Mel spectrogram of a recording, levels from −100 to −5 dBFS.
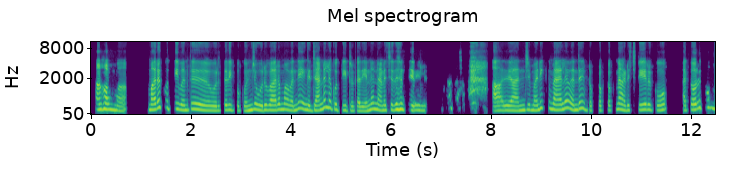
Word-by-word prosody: ஆமா, 245 -6 +3 0.6
மரக்குத்தி 275 0 +2
வந்து 225 +4 -1 0.4
ஒருத்தர் 225 +4 -2
இப்ப 205 -1 -10
கொஞ்சம் 230 +5 +2
1 225 +2 +1
வாரமா 245 +3 +2
வந்து 230 +7 -1
எங்க 230 -3 +1
ஜன்னல 310 +10 +2
குத்திட்டு 215 -4 -3
இருக்காரு! 190 -1 -2
என்ன 255 +5 +1
நெனைச்சுதுன்னு 230 +3 +2
தெரியல. 210 0 -1 1.5
அது 210 +1 -1 0.2
5 225 +3 -1
மணிக்கு 290 +7 -2
மேல 235 +5 +4
வந்து 235 +5 +2 0.2
டொக் 205 0 -10
டொக் 205 +1 -9
டொக்குன்னு 250 +5 0
அடிச்சிட்டே 225 +2 -2
இருக்கும். 230 +1 -2 0.4
அத 210 - -4
தொறத்தவும் 315 +4 0
230 Hz, 135 wpm, -23 LUFS, 215-255 Hz, 1.5 s, மேல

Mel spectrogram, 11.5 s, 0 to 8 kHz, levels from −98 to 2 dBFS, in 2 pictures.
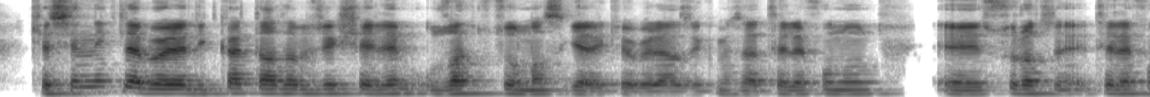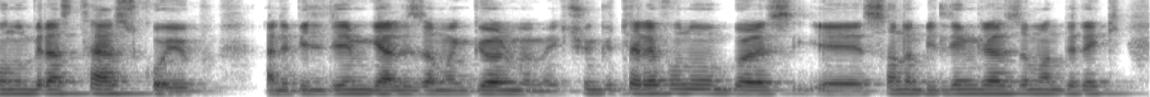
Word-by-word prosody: Kesinlikle 170 +6 +5
böyle 135 -1 +8
dikkat 145 +3 -1
dağıtabilecek 135 0 +1
şeylerin 135 0 +2
uzak 130 +1 0
tutulması 115 -3 +1
gerekiyor 105 -2 +2
birazcık. 100 0 -2
Mesela 110 -1 -5
telefonun, 120 +2 -3 0.3
eee, 115 -1 +4
suratı 130 +3 -1
eee, - - -6
telefonu 125 0 -2
biraz 125 0 0
ters 125 -2 0
koyup, 105 -4 -5 0.3
hani, 110 -1 -6
bildirim 120 +1 -2
geldiği 115 -1 +4
zaman 115 -1 -6
görmemek 105 -4 -3
çünkü 125 +1 -10
telefonu 130 0 -3
böyle 120 -1 +1
s 115 +1 -2
eee, 105 -2 -3
sana 125 +3 -3
bildirim 130 +2 -6
geldiği 125 0 0
zaman 125 -1 -9
direkt 120 0 -6
125 Hz, 170 wpm, -23 LUFS, 115-130 Hz, 0.3 s, böyle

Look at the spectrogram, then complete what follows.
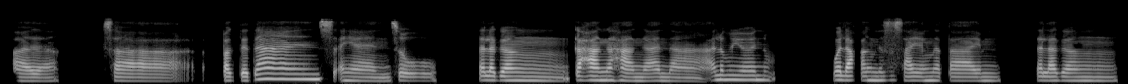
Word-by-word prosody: ah, 165 -1 -1 0.4
sa 175 - -1 1.0
pag-da-dance, 245 +6 +3
ayan. 170 -3 -3
So, 170 -2 -3 0.4
talagang 195 -1 +4 0.5
kahanga-hanga 185 -4 +4
na 165 -1 -2 0.3
alam 215 +2 0
mo 220 - -1
'yon, 210 0 0 0.7
wala 205 -1 +4
kang 190 0 -1
nasasayang 185 -1 -2
na 185 - -2
time. 175 0 -2 0.4
Talagang, 180 -2 -1
180 Hz, 90 wpm, -24 LUFS, 175-195 Hz, 1.0 s, talagang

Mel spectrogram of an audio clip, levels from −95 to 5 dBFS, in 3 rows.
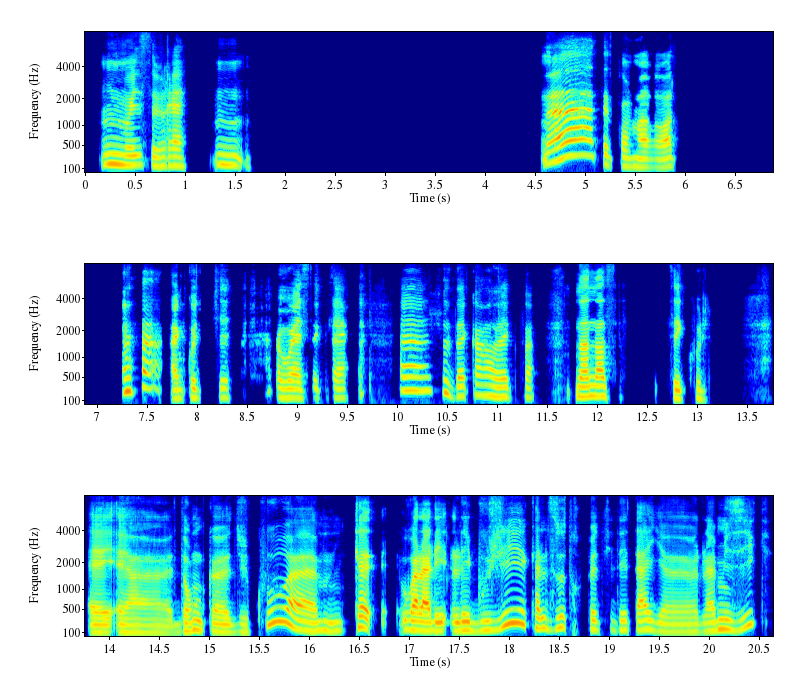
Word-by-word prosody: Mmh, 165 -1 0
oui, 155 +1 +1
c'est 145 -2 -4
vrai. 140 0 -1 0.3
Mmh. 155 -5 -6 2.9
Ah! 310 +1 +6
Tu - - -2
es - - -14
trop 140 -2 -4
marrante! 125 0 -1 1.8
Un 135 0 +3
coup 145 0 -2
de 135 - -14
pied, 145 -1 -7 0.5
ouais 140 -1 +3
c'est 145 +1 -10
clair. 140 +1 -4 0.5
Ah 255 0 +1
je 255 - -28
suis 220 -5 -3
d'accord 170 +2 -1
avec 155 -1 0
toi. 150 -3 -5 0.4
Non 160 0 +6
non, 165 0 +4
c'est - - -22 0.5
c'est 130 - +1
cool, 135 -1 -9 0.7
et 110 0 +2
heu, 105 -2 -1
donc 125 +4 -1
heu, 115 -2 +2
du 110 0 -8
coup, 255 - -1
heu, 130 - +3
quel, 180 -4 +6 0.3
voilà 140 -2 +8
les 130 0 +1
les 135 +1 +2
bougies, 155 - +1
quels 170 -2 -1
autres 180 - -6
petits 145 -1 -6
détails, 140 -1 -1
heu, 115 0 -4
la 125 +3 -1
musique? 155 - -3
140 Hz, 135 wpm, -27 LUFS, 125-165 Hz, 2.9 s, voilà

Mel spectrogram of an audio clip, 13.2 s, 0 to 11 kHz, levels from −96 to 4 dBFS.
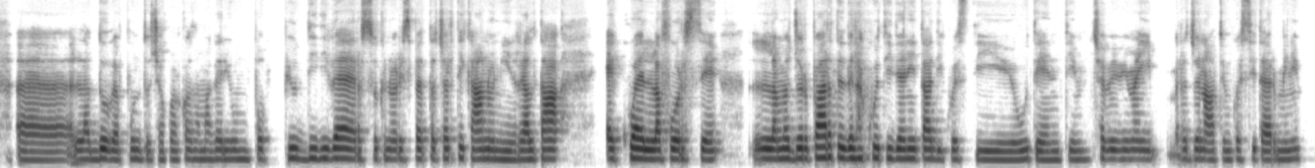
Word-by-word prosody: ehm, 165 -1 -2
laddove 180 +1 +2
appunto 175 +1 -4
c'è 170 0 -7
qualcosa 180 +1 -7
magari 180 +1 -3
un 180 -1 -5
po' 190 0 -7
più 200 -1 0
di 195 +3 -1
diverso 195 -1 +2
che 190 - -9
non 185 - -2
rispetta 185 +1 -3
certi 195 +2 -3
canoni, 185 -2 +1
in 170 - -2
realtà 180 +1 +3 0.5
è 190 -1 +1
quella 185 -3 +6
forse 185 -1 0 0.3
la 190 -1 +3
maggior 195 0 +4
parte 210 +1 +5
della 200 0 +4
quotidianità 195 -2 +1
di 180 -2 -5
questi 175 -2 -4
utenti. 175 0 -4
C'avevi 180 -1 -3
mai 180 -1 -5
ragionato 180 -2 -3
in 175 - -5
questi 185 +1 -6
termini? 175 +1 -3
185 Hz, 160 wpm, -23 LUFS, 175-190 Hz, 0.5 s, quella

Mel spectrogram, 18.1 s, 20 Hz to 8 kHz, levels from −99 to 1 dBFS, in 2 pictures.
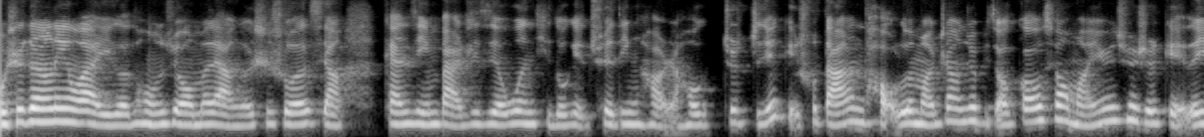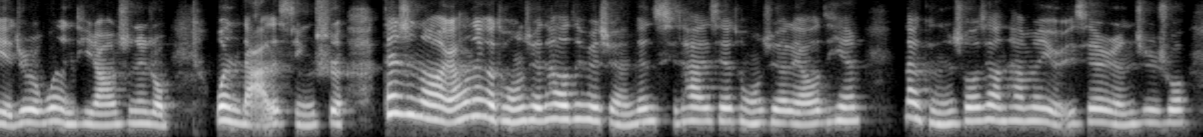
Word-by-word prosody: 我 - - +9
是 250 +3 +3
跟 255 0 +7
另 260 -1 +5
外 230 -3 +4
一 195 0 -1
个 195 0 0
同 220 -1 -1
学， 230 0 0
我 205 - +3
们 210 +2 -2
两 195 -3 -1
个 185 0 -5
是 220 +2 -8
说 220 -1 0
想 210 -5 -3 0.3
赶 220 -1 0
紧 220 -1 -1
把 200 -5 -1
这 215 +3 -7
些 215 -1 -1
问 220 +1 -1
题 220 -2 -12
都 195 -1 -4
给 200 -3 -6
确 215 +3 -4
定 215 +1 -4
好， 205 0 -5
然 - - -8
后 200 0 -4
就 240 +4 -5
直 225 -2 -11
接 285 +8 -2
给 - - -7
出 255 - -8
答 210 -4 +2
案 250 +3 -1
讨 220 - -1
论 230 +1 +3
嘛， 210 -3 +1
这 220 +6 -4
样 255 -1 -3
就 270 - +2
比 240 - -12
较 205 - -1
高 250 +5 +1
效 280 +1 +1
嘛， 200 -3 -2
因 225 +5 -3
为 270 - 0
确 280 0 -1
实 230 -2 -1
给 230 - -3
的 205 - +1
也 215 -3 +1
就 235 +5 0
是 240 - +5
问 245 -1 0
题， 220 0 -5
然 205 -1 0
后 205 - -1
是 230 +2 -7
那 230 - -2
种 195 -2 +1 0.3
问 275 -3 +6
答 215 - +1
的 - - +2
形 210 -4 -7
式。 225 0 -1 0.3
但 410 +1 +6
是 395 -1 +4
呢， 300 -6 +5
然 250 +1 +4
后 325 - +3
那 365 +1 +2
个 300 -4 +6
同 265 -1 +2
学 275 -1 +5
他 280 - -1
都 290 - +7
特 300 0 -1
别 280 -2 +4
喜 255 - -4
欢 205 0 -3
跟 255 +2 +1
其 270 -3 -10
他 265 +1 -1
一 265 - +1
些 265 0 +2
同 235 -3 -3
学 240 -1 0
聊 220 0 0
天， 270 +2 -1 0.3
那 330 -3 +1
可 255 - -6
能 220 +1 -1
说 270 +3 +2
像 280 -1 0
他 270 -1 -2
们 265 0 -1
有 230 -4 -1
一 220 - -8
些 250 +3 0
人 215 -3 -2
就 245 - -8
是 240 - -3
说， 240 0 -2
230 Hz, 355 characters per minute, -20 LUFS, 215-265 Hz, 0.3 s, 我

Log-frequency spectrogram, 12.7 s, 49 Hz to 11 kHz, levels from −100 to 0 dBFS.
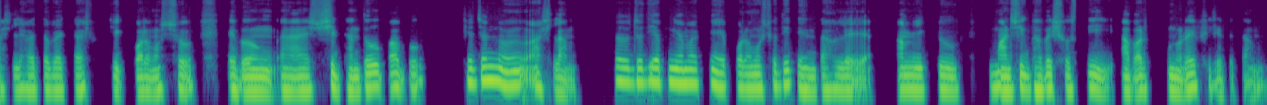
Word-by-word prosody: আসলে 110 0 -5
হয়তো 110 +1 -2
বা 110 - +1
একটা 110 +1 -5
সঠিক - - -7
পরামর্শ 105 +2 -1 0.6
এবং 105 -1 +3 0.3
অ্যা 105 -2 +1 0.3
সিদ্ধান্তও 110 +1 +2
পাবো। 125 -1 -1 0.5
সেজন্য 175 +2 +5 0.4
আসলাম। 105 -5 -3 0.4
তো 175 - +1 0.2
যদি 160 +1 +2
আপনি 165 +1 +1
আমাকে 155 0 +2 0.2
পরামর্শ 120 -1 +1
দিতেন, 135 -6 +1
তাহলে 110 0 0 0.5
আমি 115 0 +3
একটু 115 +1 -4 0.6
মানসিকভাবে 110 +1 +2
স্বস্তি 115 +2 -2 0.3
আবার 105 +1 +1 0.2
পুনরায় 110 +4 +2
ফিরে - - -6
পেতাম। - - -12
115 Hz, 130 wpm, -26 LUFS, 110-125 Hz, 0.6 s, সেজন্য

